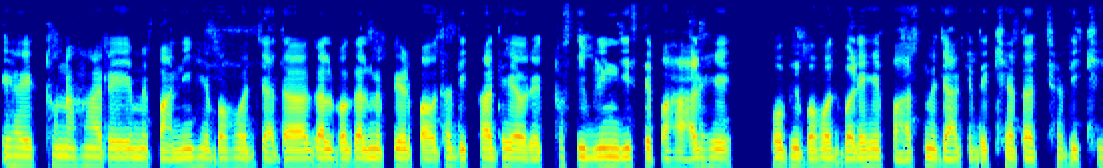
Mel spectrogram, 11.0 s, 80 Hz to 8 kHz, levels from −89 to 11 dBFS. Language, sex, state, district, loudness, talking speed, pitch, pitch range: Chhattisgarhi, male, Chhattisgarh, Jashpur, -24 LUFS, 185 wpm, 110 Hz, 105-115 Hz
